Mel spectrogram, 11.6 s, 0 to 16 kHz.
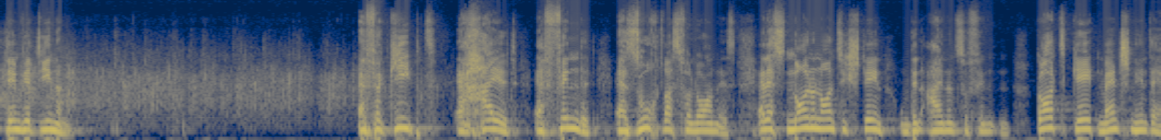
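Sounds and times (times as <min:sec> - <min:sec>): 
speech: 0:00.0 - 0:00.8, 0:03.7 - 0:11.6
congregation applause: 0:00.0 - 0:04.6.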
